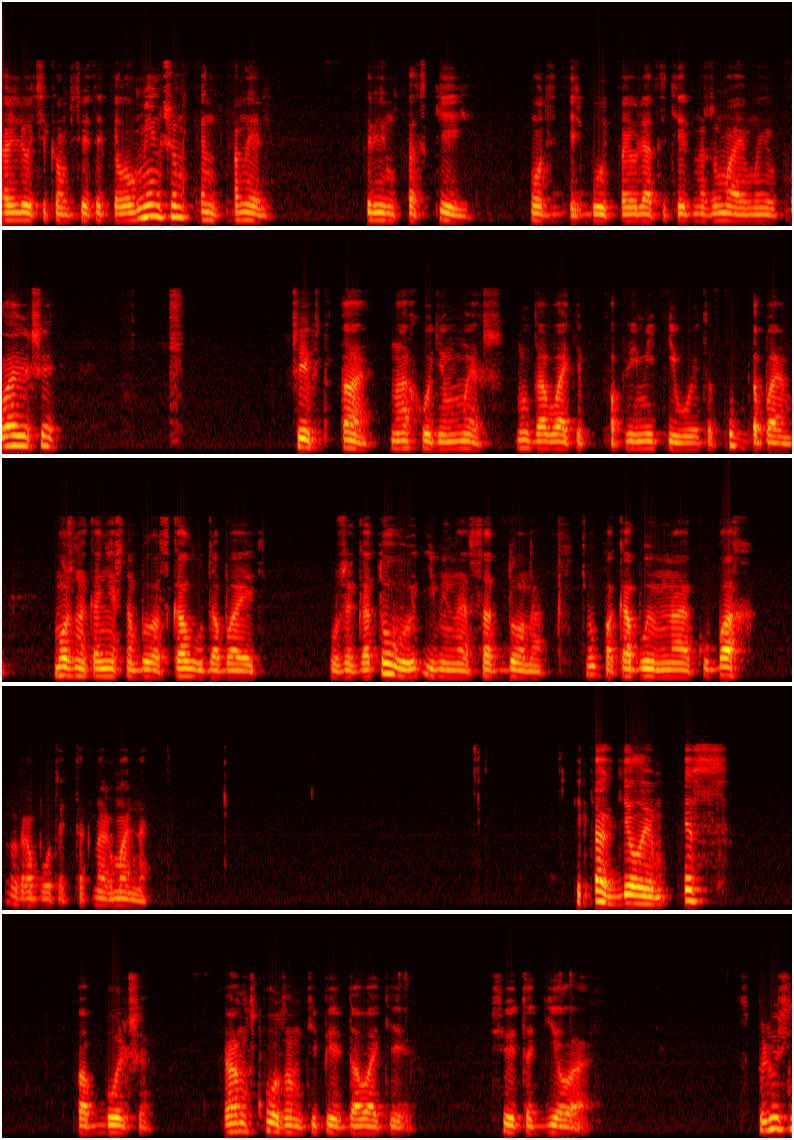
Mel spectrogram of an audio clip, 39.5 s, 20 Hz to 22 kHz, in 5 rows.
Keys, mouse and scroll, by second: 10.8 shift+a, 38.7 click.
